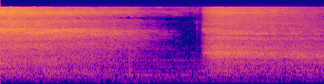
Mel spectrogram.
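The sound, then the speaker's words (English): Deep breaths in and out during a calming breathing exercise: soft, airy rushes of breath, with a brief quieter lull in the middle before the breathing swells again. No talking. “Let's take a deep breath right now. Exhale, another deep breath.”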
